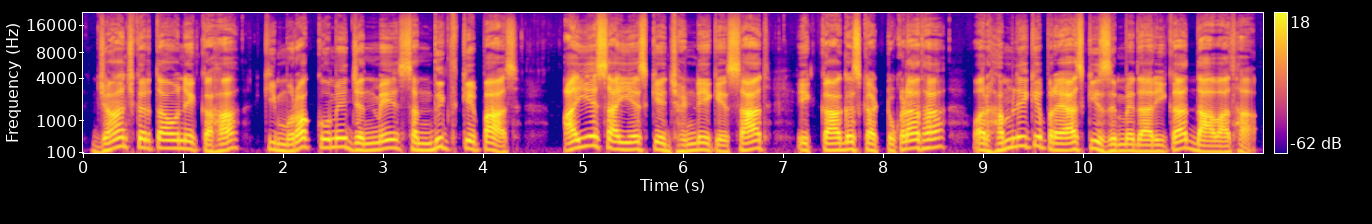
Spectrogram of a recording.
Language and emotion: Hindi, neutral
